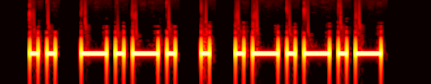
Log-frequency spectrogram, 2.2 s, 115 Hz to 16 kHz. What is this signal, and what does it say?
Morse code, heard as a keyed tone, about 28 wpm, 700 Hz. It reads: ICE.
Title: Sentences from Top 1000 Words 28wpm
